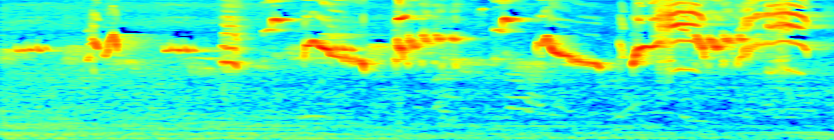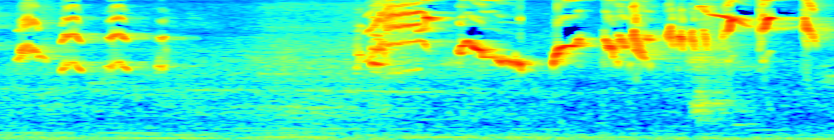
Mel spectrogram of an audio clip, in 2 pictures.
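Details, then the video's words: Morning song of an orange-headed thrush in Singaraja, Bali, in full voice: fast varied phrases of looping whistles, trills and high slurred notes, a short pause midway, then another energetic burst. "ANIS MERAH Gacor dan Teleran Suaranya Bikin Burung Yang Awalnya Malas Bunyi Ngedrop Bahkan Macet Jos"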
